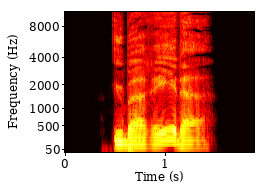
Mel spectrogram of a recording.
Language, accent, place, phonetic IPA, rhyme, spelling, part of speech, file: German, Germany, Berlin, [yːbɐˈʁeːdə], -eːdə, überrede, verb, De-überrede.ogg
- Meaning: inflection of überreden: 1. first-person singular present 2. first/third-person singular subjunctive I 3. singular imperative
